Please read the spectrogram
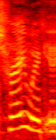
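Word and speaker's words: Traywick: And Trawick is not a mispronunciation.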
